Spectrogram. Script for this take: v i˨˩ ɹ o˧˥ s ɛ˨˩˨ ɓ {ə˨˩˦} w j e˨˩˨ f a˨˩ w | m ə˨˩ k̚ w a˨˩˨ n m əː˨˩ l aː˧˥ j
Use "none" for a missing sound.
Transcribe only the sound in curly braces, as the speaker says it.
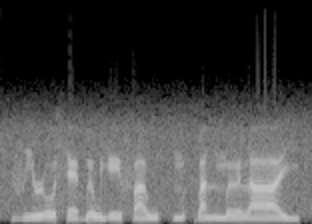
ə˧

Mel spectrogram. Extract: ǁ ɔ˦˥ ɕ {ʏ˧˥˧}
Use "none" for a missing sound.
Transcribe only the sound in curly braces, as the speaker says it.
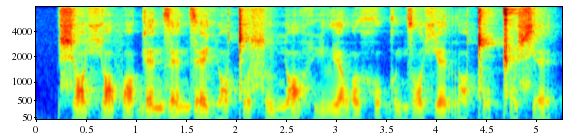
ɛ˧˥˧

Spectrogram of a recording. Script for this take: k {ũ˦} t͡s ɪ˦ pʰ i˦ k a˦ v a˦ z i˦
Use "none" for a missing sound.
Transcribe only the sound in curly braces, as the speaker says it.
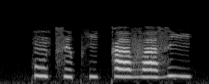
ũ˦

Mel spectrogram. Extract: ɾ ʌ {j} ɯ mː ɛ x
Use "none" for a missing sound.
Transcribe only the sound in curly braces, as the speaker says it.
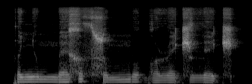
ɲ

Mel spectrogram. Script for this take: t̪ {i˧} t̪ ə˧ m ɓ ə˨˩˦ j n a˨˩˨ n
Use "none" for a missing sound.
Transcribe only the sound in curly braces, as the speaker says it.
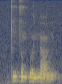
i˧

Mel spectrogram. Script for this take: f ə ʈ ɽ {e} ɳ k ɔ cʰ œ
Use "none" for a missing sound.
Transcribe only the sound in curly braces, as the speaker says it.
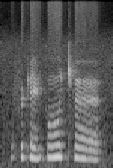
e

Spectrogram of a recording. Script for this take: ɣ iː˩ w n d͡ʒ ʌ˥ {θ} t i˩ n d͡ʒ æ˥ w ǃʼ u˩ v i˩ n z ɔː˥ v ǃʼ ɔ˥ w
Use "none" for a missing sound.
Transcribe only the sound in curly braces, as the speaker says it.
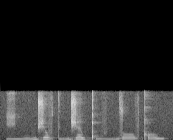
v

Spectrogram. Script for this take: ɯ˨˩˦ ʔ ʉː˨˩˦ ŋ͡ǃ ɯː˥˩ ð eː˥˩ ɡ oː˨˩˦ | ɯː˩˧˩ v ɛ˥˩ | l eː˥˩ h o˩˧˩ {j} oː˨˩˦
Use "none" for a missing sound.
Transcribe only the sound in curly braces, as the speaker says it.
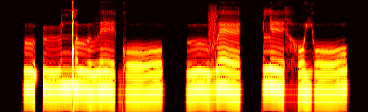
j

